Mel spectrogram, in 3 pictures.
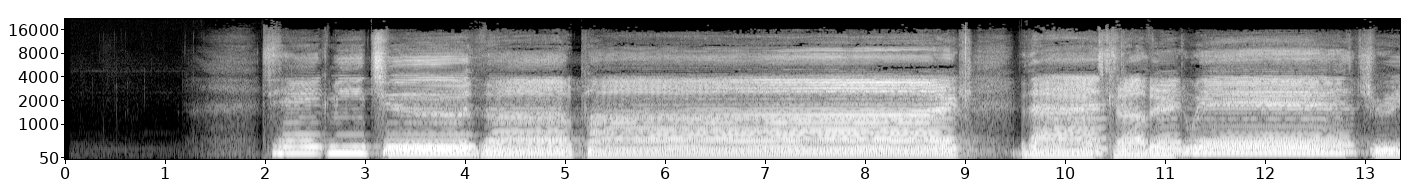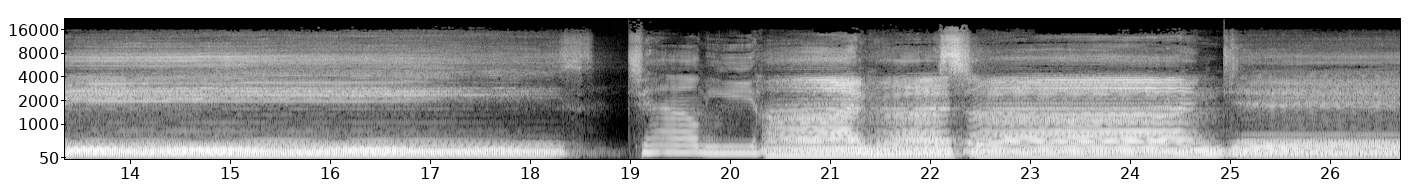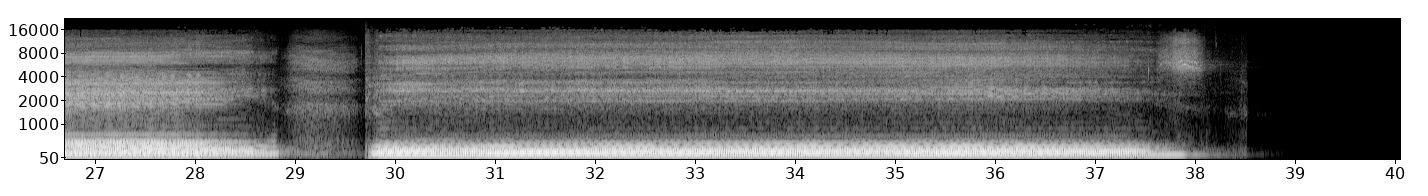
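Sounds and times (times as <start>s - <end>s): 
barbershop tags sung by all parts: 2.0s - 29.1s, 29.7s - 38.0s.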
